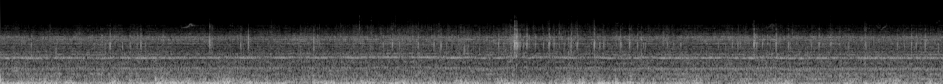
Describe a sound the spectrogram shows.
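Bicycle tyres hum steadily on smooth pavement.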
